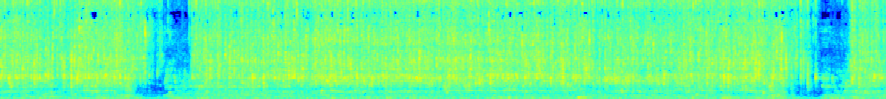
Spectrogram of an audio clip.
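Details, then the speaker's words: Shower with an Aquasource/Glacier Bay valve after replacing its failed pressure-balancing cartridge: steady hiss of water dipping briefly as the valve is worked, with no banging. The water hammer is fixed. "as far as I can tell there is no more issue"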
